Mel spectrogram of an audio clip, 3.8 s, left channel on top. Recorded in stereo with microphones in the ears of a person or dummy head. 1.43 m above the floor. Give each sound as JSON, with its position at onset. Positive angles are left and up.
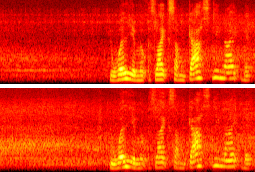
{"t": 1.6, "sound": "a woman speaking", "side_deg": 15, "distance_m": 0.6}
